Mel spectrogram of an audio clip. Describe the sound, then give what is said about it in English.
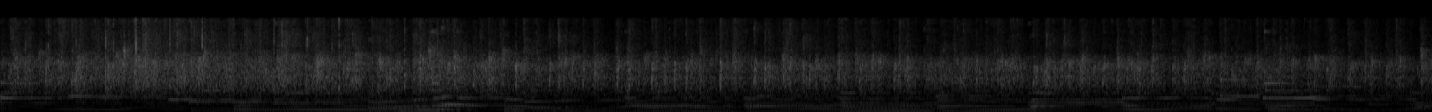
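An audience claps steadily and continuously, a dense wash of many hands applauding together, with music playing underneath throughout. “Clap for them.”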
